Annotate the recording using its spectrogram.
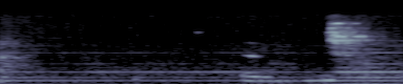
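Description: Near silence: a pause between phrases of speech on a video call.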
